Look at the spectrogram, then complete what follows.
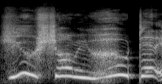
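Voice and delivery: slow, loud furious demand; father demanding answers, mock angry; angry dad. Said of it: "He's like".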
